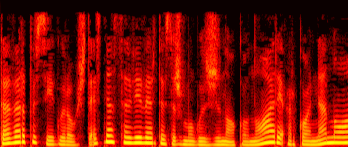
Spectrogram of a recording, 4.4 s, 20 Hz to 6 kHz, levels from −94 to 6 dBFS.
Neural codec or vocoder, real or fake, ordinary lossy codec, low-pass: codec, 16 kHz, 2 kbps, FunCodec, trained on LibriTTS, 25 frames a second; fake; MP3, 32 kbps; 5.4 kHz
